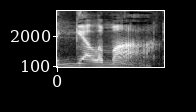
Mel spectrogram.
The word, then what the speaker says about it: calamari: No, I like to say galama. – Oh, galama. – That's the proper pronunciation. – Galama. – If you're real Italian, well, you say galama.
